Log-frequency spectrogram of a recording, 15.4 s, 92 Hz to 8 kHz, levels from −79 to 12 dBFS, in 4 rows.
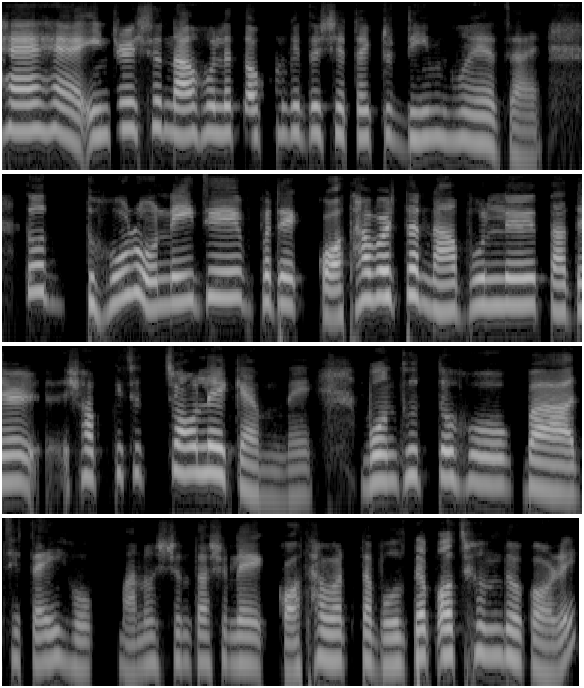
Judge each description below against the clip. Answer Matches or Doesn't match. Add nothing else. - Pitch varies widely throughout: Matches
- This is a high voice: Matches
